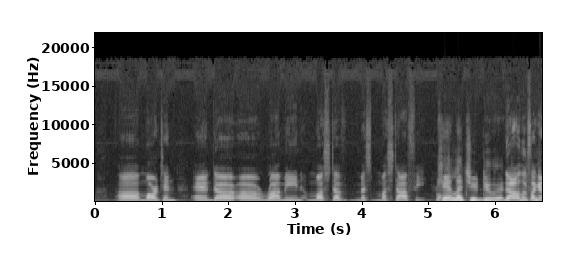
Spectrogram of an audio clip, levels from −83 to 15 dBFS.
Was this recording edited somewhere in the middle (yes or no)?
yes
